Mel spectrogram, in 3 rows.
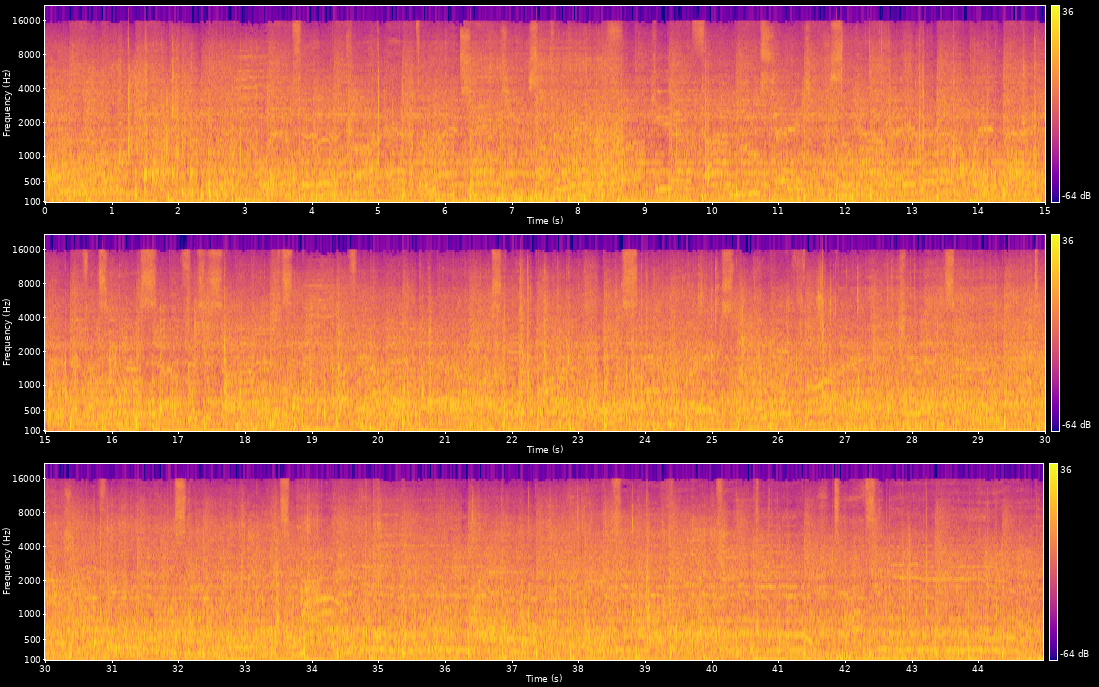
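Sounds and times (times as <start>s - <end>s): loud music with bass line: 0.0s - 44.9s
skateboard clacks: 0.0s - 44.9s
skateboards rolling on concrete: 0.0s - 44.9s.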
